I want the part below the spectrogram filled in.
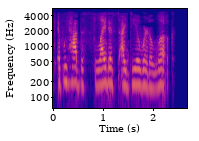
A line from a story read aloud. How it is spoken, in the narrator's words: snapped Alec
